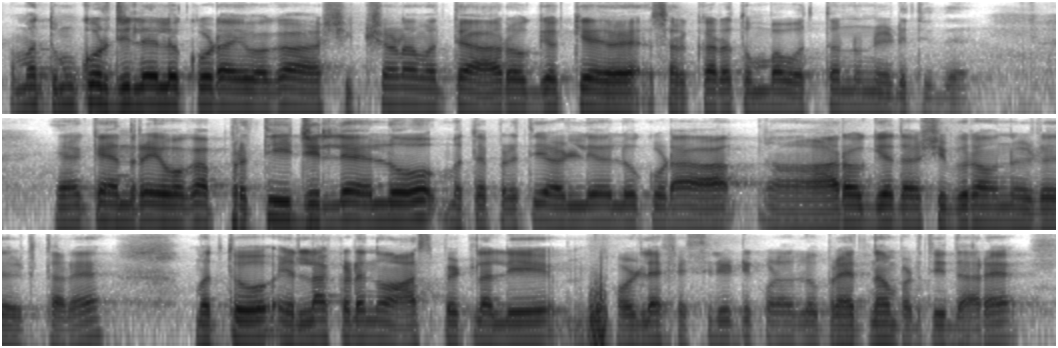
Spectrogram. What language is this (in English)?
Kannada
